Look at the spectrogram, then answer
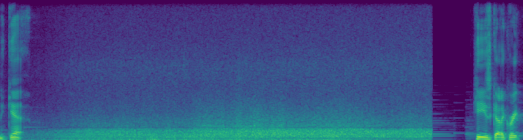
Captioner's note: wind blowing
